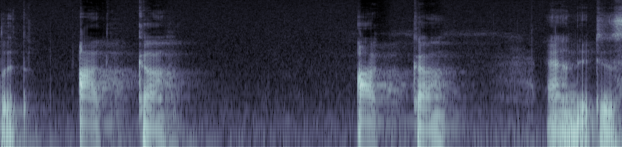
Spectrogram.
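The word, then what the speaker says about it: acca: not h in Italian language we call it akka akka and it is silent litter we do not pronounce it at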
